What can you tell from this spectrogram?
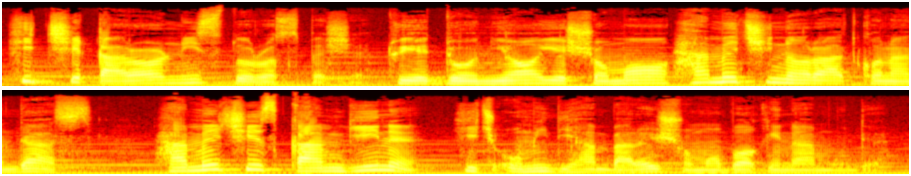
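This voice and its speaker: A man's voice: medium pitch, expressive, soft background music, lightly acted. A man voicing Sorrow, a gloomy male general who personifies grief and taunts his foes in a mournful tone, in a narrated audio story. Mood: gloomy taunting.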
